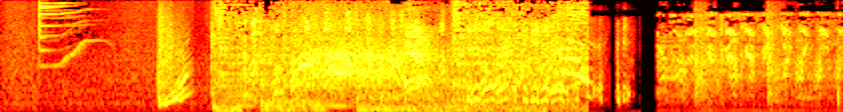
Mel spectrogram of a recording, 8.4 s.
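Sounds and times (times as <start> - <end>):
person laughing: 2.5 - 8.4.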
